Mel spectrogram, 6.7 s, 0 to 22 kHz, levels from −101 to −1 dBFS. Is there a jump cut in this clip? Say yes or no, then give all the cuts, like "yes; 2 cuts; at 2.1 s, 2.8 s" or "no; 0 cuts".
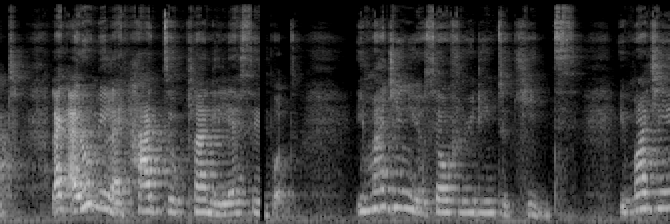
yes; 1 cut; at 2.7 s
